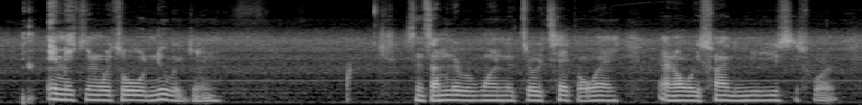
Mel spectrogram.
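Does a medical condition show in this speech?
Yes: cerebral palsy; diplegia.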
